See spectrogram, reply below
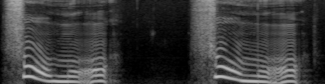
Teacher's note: So the tones are fourth and third, right?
